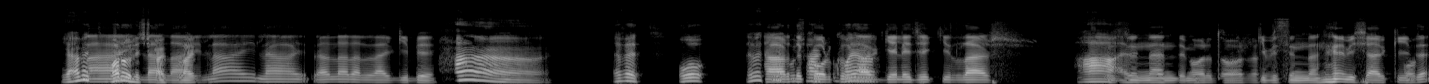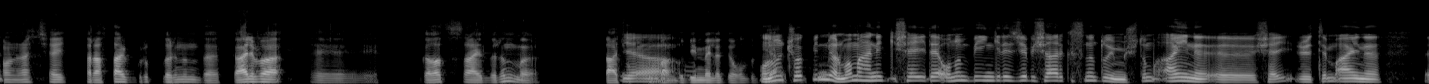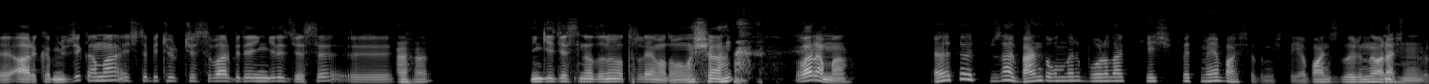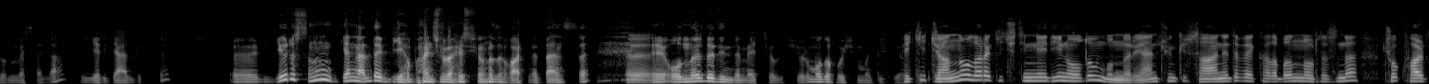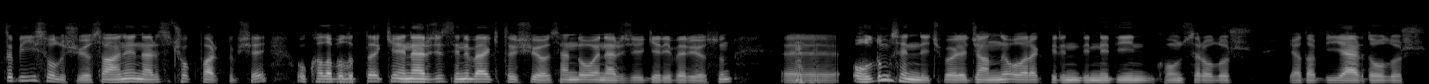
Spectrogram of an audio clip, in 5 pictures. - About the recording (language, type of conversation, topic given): Turkish, podcast, Müzik sana ne hissettiriyor ve hangi türleri seviyorsun?
- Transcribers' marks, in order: other background noise; singing: "Lay la lay lay lay la la la lay"; tapping; chuckle; chuckle; laughing while speaking: "şu an"; laughing while speaking: "bir yabancı versiyonu da var nedense"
